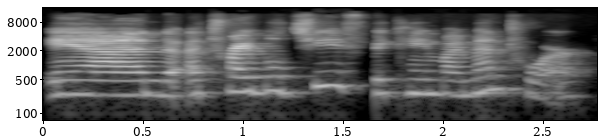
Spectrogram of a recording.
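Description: Woman in her thirties, guest, high voice, talkative and animated. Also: a little slow. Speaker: venture fund partner, guest. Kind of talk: conversational interview answers.

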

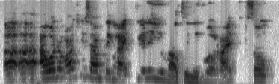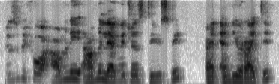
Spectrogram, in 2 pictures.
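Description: Quick, higher-voiced male interviewer. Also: expressive, low-quality recording. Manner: quick, stumbling with repeated words. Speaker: podcast host, interviewer. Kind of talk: casual interview questions.

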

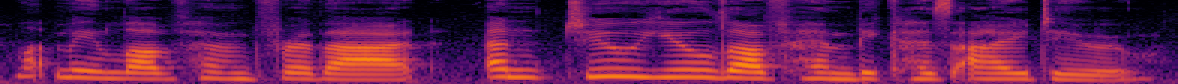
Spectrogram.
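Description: Woman playing a proud, heartfelt young noblewoman, highish voice. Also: unhurried, a bit bright, slight background noise. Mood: lovesick. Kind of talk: Shakespearean radio play acting.

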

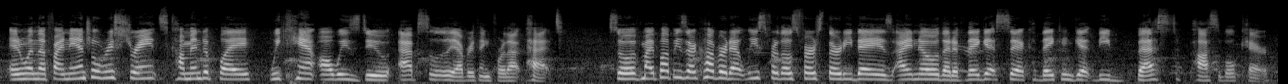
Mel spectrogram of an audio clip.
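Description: A woman's voice: a little high, a bit bright. A woman giving an earnest testimonial as a veterinarian and breeder, recorded with some background noise.

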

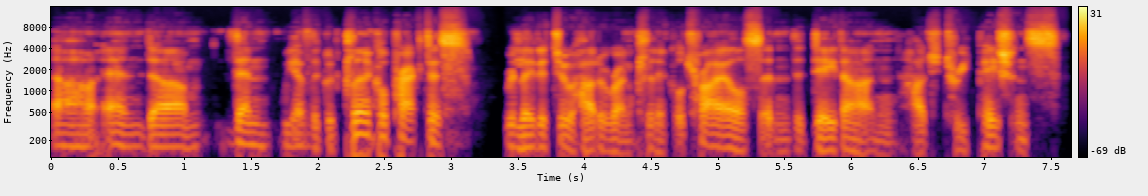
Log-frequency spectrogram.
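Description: A middle-aged man from Israel, a biotech quality expert, answering podcast interview questions in a measured, halting way with many fillers. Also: extremely low pitch, level tone, dry recording.

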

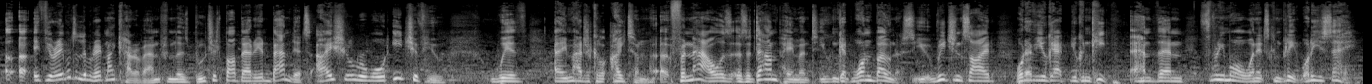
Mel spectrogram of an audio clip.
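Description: A man's voice: a little high, sing-song, fast. A man voicing a flustered, cowardly but boastful goblin merchant in a tabletop game, stammering and wheedling like a salesman. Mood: anxious bargaining. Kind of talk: tabletop actual play character acting.

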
